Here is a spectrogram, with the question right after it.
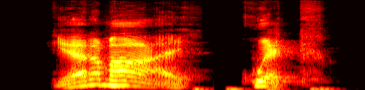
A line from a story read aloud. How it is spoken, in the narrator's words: the trooper barked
